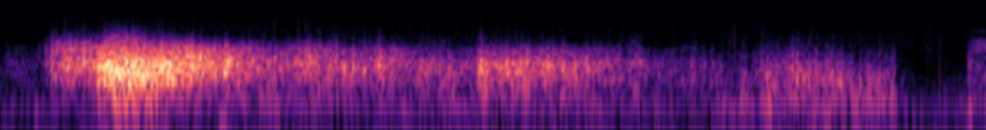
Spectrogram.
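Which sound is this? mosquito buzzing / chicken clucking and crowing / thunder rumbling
thunder rumbling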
